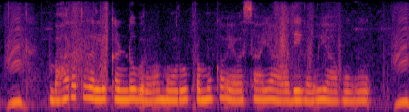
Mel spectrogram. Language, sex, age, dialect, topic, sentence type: Kannada, female, 31-35, Mysore Kannada, agriculture, question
